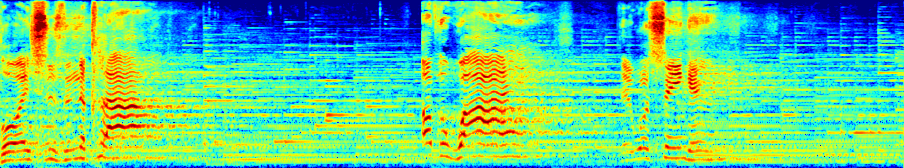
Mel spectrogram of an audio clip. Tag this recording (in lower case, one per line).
music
